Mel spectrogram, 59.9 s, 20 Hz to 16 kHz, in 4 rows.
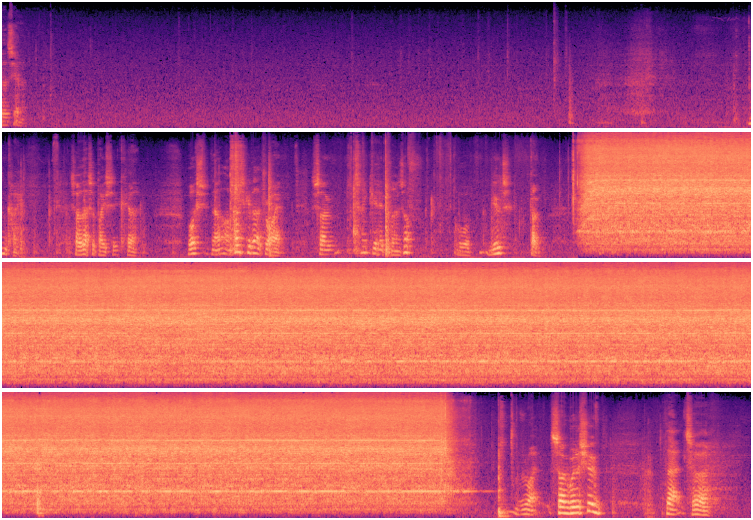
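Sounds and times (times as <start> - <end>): hair dryer blowing: 19.6 - 20.6, 26.4 - 55.1.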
